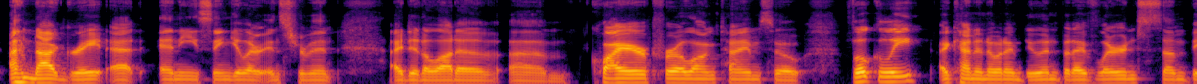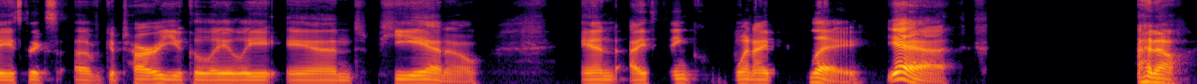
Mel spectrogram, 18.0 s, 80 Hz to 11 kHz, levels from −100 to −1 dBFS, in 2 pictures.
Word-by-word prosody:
I'm 140 -1 +5
not 120 -3 +6
great 110 +2 +2
at 105 - -1
any 110 0 -3
singular 105 -1 -1
instrument. 100 0 -5 0.4
I - - +2
did 105 -1 -1
a 100 - +2
lot 100 0 +3
of, 95 -1 -1
um, 85 -3 -7
choir 125 0 +7
for 125 0 +1
a 120 - +4
long 115 -1 0
time, 115 -1 -2
so, 100 -3 -3 0.4
vocally, 155 +3 +3
I - - +3
kinda 120 -2 +1
know 115 - +1
what 115 - +1
I'm 110 -1 -1
doing, 110 +1 -1
but 105 - -2
I've 105 0 0
learned 115 +1 0
some 110 -2 -5
basics 105 -1 -4
of 100 -1 -7
guitar, 115 0 -1
ukulele, 105 -2 -2
and 100 -1 -5
piano. 110 -9 -3 0.7
And 105 0 -2
I 105 +1 +1 0.2
think 120 -1 -6 0.3
when 115 0 -2
I 110 0 +2 0.3
play - - 0 0.2
Yeah. - - +6 1.4
I - - +5
know. - - +4
110 Hz, 150 wpm, -24 LUFS, 100-115 Hz, 1.4 s, choir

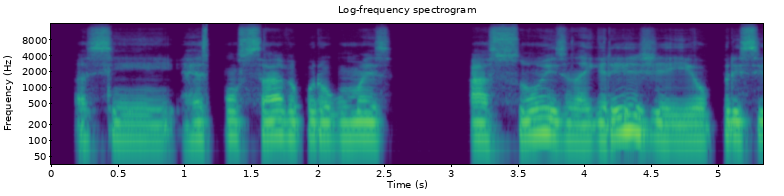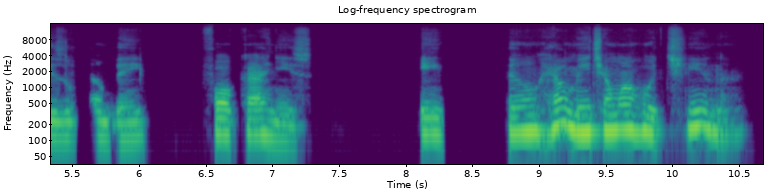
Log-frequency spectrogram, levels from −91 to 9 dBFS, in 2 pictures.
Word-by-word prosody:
assim, 100 0 -6
responsável 110 +3 -2
por 115 0 -4
algumas 110 +1 -1 0.6
ações 115 +3 0
na 100 -2 -3
igreja, 120 +2 +1
e 100 0 -4
eu 100 -1 -3
preciso 115 -1 0
também 110 -1 -4 0.5
focar 125 0 +2
nisso. 100 -5 -7 0.8
Então, 135 +3 0
realmente 150 -2 +5
é - - +8
uma 155 +1 +6
rotina 145 -1 +1
115 Hz, 100 wpm, -22 LUFS, 105-135 Hz, 0.8 s, é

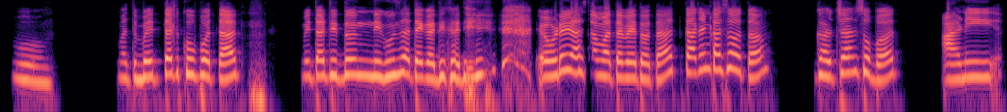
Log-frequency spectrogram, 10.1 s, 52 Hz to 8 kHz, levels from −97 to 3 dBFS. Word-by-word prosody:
हो. 215 -4 -4 0.7
मतभेद 240 +1 0
तर 290 0 +3
खूप 280 -2 +1
होतात. 250 0 +2 0.6
मी 260 - -4
तर 265 - +5
तिथून 275 +1 +2
निघून 260 +2 +3
जाते 275 -5 +3
कधी-कधी 250 +2 +2 0.5
एवढे 275 +6 +2
जास्त 305 -3 0
मतभेद 250 -2 +1
होतात. 235 +6 -1
कारण 330 +4 +1
कसं 360 +1 +2
होतं, 270 -3 -1 0.5
घरच्यांसोबत 280 -2 0 0.5
आणि 250 +2 -1
260 Hz, 120 wpm, -21 LUFS, 240-285 Hz, 0.7 s, तर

